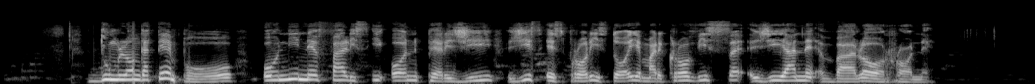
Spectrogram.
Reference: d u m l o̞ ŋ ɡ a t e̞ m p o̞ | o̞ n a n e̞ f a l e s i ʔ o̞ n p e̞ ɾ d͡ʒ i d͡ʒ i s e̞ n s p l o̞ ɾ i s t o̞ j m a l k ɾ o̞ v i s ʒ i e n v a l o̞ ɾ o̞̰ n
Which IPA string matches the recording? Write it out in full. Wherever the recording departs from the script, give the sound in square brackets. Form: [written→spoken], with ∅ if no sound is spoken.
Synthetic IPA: d u m l o̞ ŋ ɡ a t e̞ m p o̞ | o̞ n [a→i] n e̞ f a l [e→i] s i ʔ o̞ n p e̞ ɾ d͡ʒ i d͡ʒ i s e̞ [n→∅] s p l o̞ ɾ i s t o̞ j m a l k ɾ o̞ v i s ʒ i [e→a] n v a l o̞ ɾ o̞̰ n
